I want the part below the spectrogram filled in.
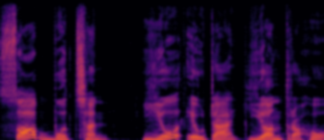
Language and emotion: Nepali, neutral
